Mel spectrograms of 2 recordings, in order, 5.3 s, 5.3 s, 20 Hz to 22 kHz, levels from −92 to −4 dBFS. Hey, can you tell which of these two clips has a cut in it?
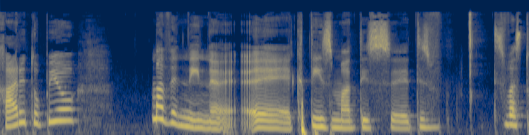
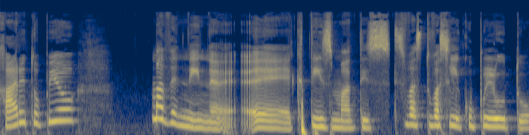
second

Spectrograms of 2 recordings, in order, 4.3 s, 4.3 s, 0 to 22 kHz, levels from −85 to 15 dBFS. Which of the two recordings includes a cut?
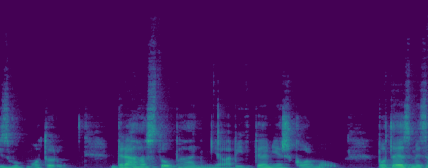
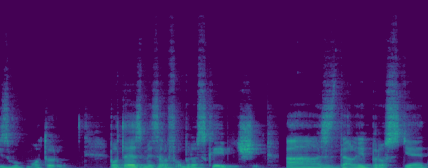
second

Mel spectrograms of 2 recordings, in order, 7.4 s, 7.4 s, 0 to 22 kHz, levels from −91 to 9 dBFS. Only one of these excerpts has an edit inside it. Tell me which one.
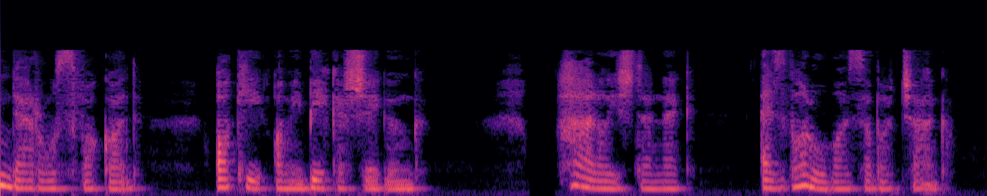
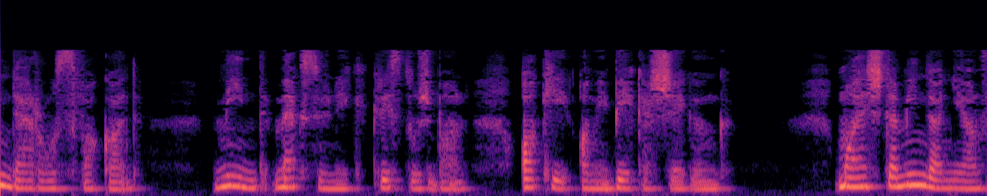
first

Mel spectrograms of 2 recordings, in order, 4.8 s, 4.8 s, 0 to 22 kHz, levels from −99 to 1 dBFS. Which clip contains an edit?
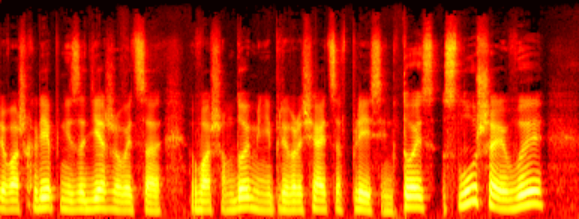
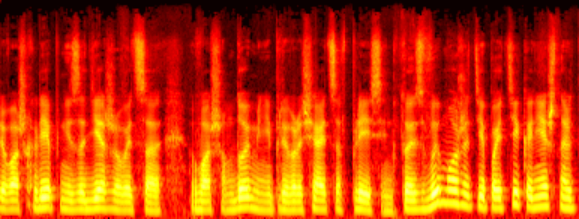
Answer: second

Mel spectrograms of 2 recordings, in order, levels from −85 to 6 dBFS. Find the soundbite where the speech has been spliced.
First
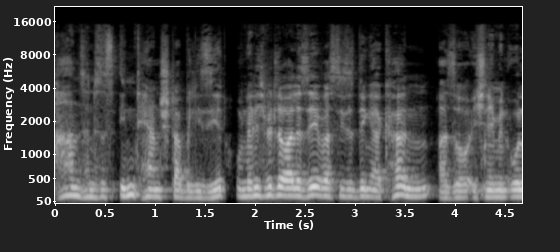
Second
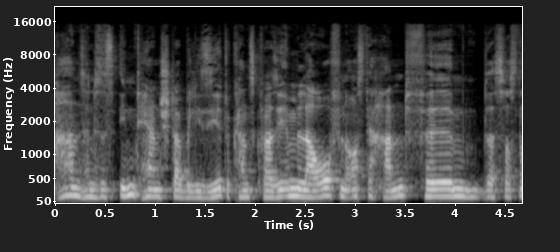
first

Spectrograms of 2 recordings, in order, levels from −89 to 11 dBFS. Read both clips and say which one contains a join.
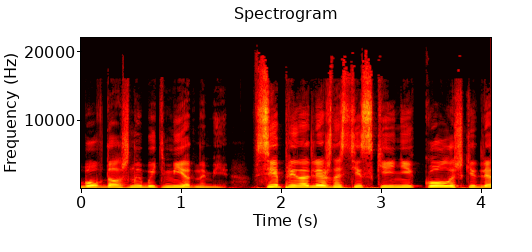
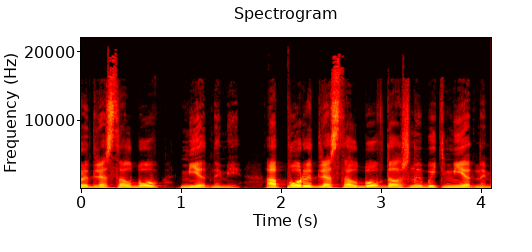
second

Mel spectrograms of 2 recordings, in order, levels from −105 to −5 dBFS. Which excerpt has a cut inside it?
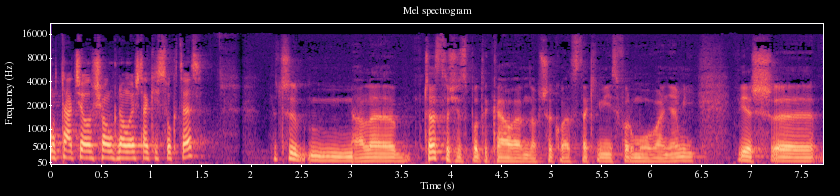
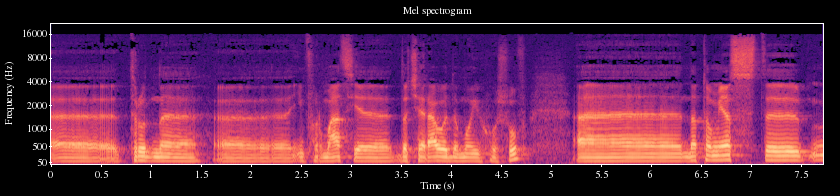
first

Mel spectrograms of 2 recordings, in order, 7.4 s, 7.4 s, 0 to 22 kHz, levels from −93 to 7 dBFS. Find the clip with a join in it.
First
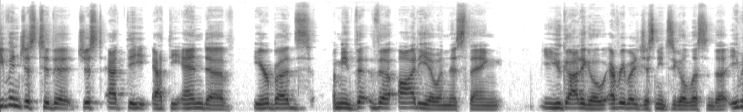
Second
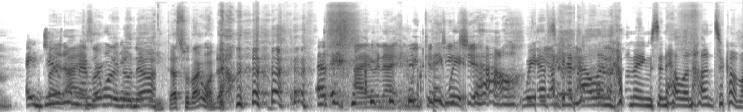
second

